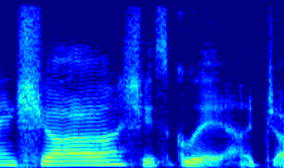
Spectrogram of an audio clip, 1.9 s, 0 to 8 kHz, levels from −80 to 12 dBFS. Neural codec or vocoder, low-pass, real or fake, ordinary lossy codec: codec, 16 kHz, 1 kbps, X-Codec, HuBERT features, trained on general audio; none; fake; none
